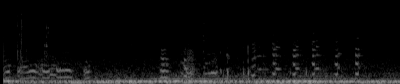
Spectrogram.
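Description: Hens clucking as they feed. A short warbling call comes near the start, and about halfway in there is a quick run of short, evenly spaced clucks, all over a steady low hum.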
